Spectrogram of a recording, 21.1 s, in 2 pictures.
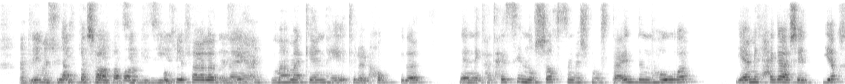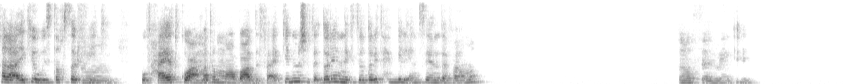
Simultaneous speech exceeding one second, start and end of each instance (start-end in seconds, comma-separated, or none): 0.7-2.1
